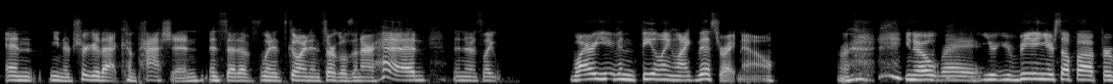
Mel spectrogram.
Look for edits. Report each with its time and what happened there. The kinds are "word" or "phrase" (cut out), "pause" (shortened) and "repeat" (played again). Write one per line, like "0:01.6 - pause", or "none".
none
